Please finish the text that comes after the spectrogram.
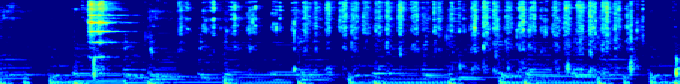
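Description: A whisk works chocolate pancake batter in a bowl, with light rhythmic clinks and scrapes against the side, close and quiet, over soft background music.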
